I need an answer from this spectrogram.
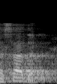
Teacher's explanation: سین کو دال سے ملائیں گے, سین سیٹی جیسی آواز سے, حروف صفیریہ میں سے ہے, سیٹی جیسی آواز پیدا ہوگی, دال پہ قلقلہ ہوگا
